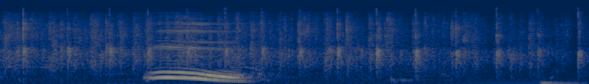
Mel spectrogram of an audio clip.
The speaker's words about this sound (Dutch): Oh, mag ik een groot applaus voor Gianna Tam, dames en heren.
